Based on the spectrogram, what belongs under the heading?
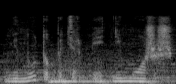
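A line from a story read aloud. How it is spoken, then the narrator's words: Muffled displeased wheeze. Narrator (Russian): Недовольно просипела Жанна из-под повязки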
